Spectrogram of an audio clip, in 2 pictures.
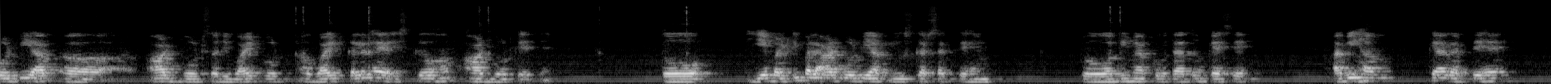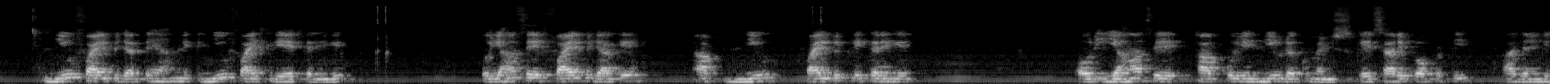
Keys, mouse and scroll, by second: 3.0 click, 11.0 click, 19.2 click, 23.7 click.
